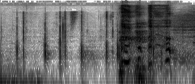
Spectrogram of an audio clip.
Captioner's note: cough, cough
